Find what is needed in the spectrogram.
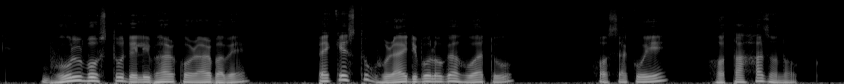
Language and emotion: Assamese, sad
